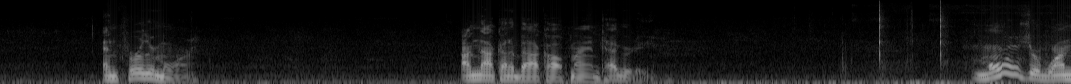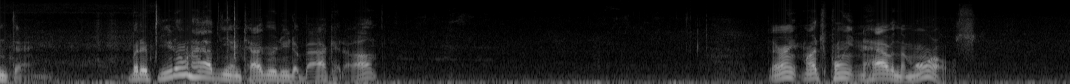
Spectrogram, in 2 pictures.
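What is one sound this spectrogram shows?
A middle-aged man talks calmly in short bursts, close by.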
